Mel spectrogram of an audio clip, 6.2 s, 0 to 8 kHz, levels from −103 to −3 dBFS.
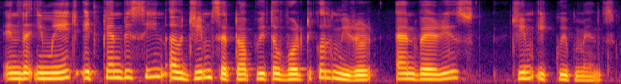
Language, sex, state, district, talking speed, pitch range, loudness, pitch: English, female, Assam, Kamrup Metropolitan, 195 wpm, 180-225 Hz, -15 LUFS, 200 Hz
